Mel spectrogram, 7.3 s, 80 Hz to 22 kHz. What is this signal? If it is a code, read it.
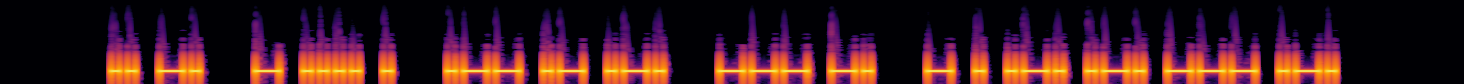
Morse code, heard as a keyed tone, about 30 wpm, 700 Hz. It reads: IN THE WAR ON TERROR
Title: Sets of 5 Words Encore2 30wpm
